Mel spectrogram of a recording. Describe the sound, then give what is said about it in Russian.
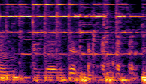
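A small bell rings rapidly and repeatedly, its bright metallic tone sustaining throughout the two seconds with fairly loud, quick strikes and no talking. “Понимаешь, зачем колокольчик? Вот он.”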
